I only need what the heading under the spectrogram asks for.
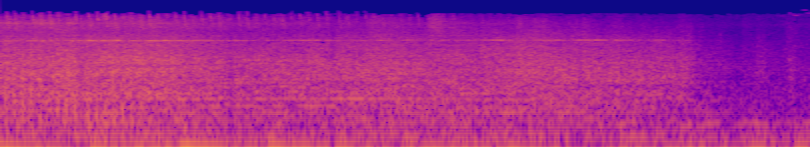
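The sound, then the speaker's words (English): Helicopter lifting off from a rooftop, its rotor and engine roaring loud and steady with a low throbbing drone and a thin high whine, easing slightly toward the end. “boards a waiting helicopter, which then takes off.”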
